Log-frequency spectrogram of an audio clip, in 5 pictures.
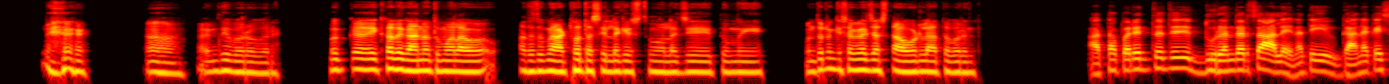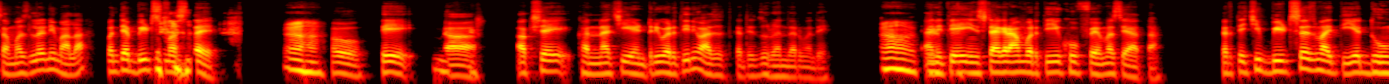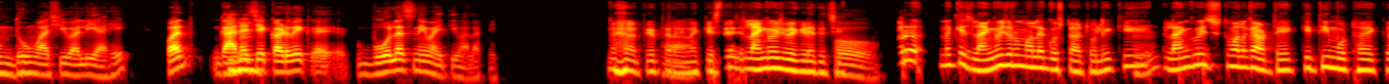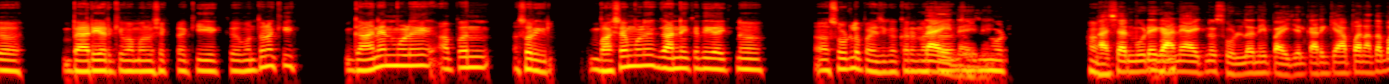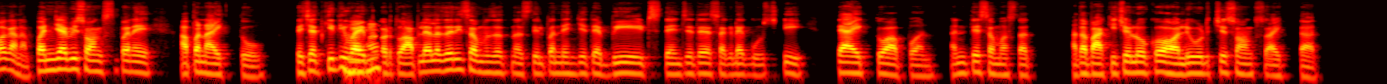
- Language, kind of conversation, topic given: Marathi, podcast, मोबाईल आणि स्ट्रीमिंगमुळे संगीत ऐकण्याची सवय कशी बदलली?
- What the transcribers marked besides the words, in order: chuckle; in English: "बीट्स"; chuckle; in English: "फेमस"; in English: "बिट्सच"; laughing while speaking: "हां"; in English: "बॅरियर"; unintelligible speech; in English: "सॉंग्स"; in English: "वाइब"; in English: "बिट्स"; in English: "सॉग्स"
